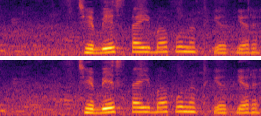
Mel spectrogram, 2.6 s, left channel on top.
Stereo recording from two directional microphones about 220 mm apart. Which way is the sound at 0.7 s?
5° right (ahead or behind).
